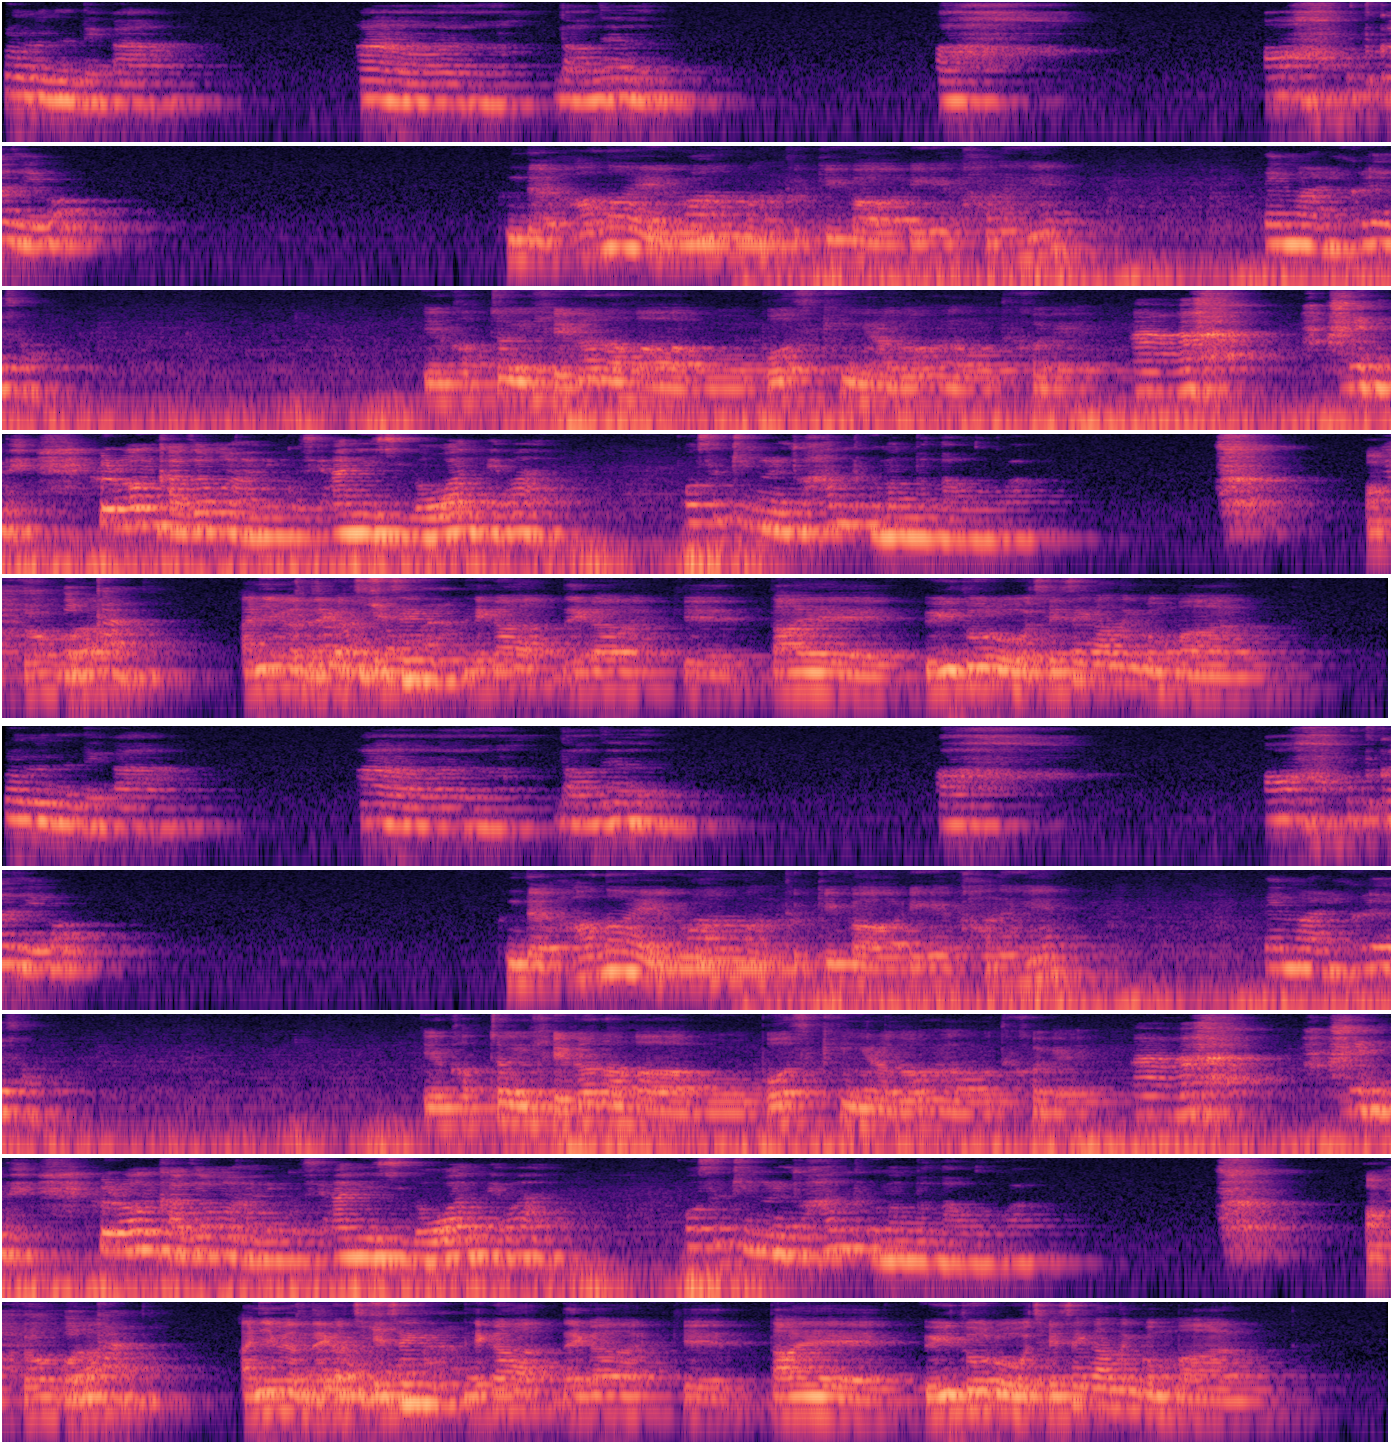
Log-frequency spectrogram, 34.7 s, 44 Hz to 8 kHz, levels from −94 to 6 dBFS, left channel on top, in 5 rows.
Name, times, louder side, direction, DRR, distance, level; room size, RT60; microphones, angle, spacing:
voice 1, 0.0-0.9 1.8-3.4 4.7-5.3 6.3-7.3 10.3-10.9 13.3-14.1 19.5-20.1 20.4-23.6 24.2-26.0 26.9-27.3 27.7-28.5 29.3-30.0, left 2 dB, 35° left, 0 dB, 1.0 m, -23 dB
voice 2, 9.5-12.3 16.0-19.4 27.6-28.3 29.0-34.1, right 1 dB, 40° right, 1 dB, 0.5 m, -22 dB
sound 1, 10.6-24.6, equal, 15° right, 1.4 m, -31 dB
4.4 x 2.8 x 3.7 m, 0.78 s
head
